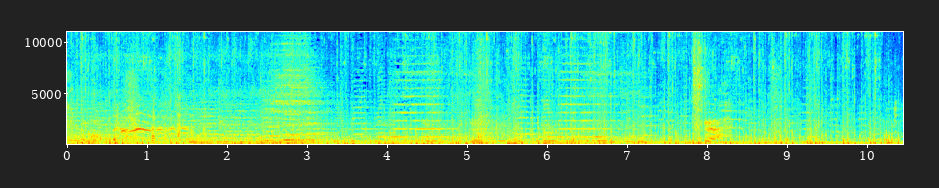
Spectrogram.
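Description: Horses galloping with continuous hoofbeats, and a horse neighing about a second in and again near the end, over an orchestral film score.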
